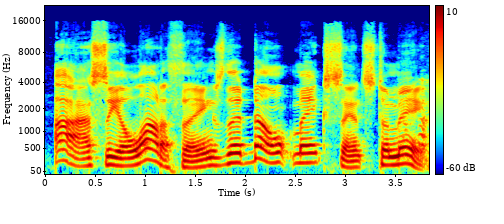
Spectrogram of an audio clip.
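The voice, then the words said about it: Imitates a Southern US comedian. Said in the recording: “my impression of every Southern comedian”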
